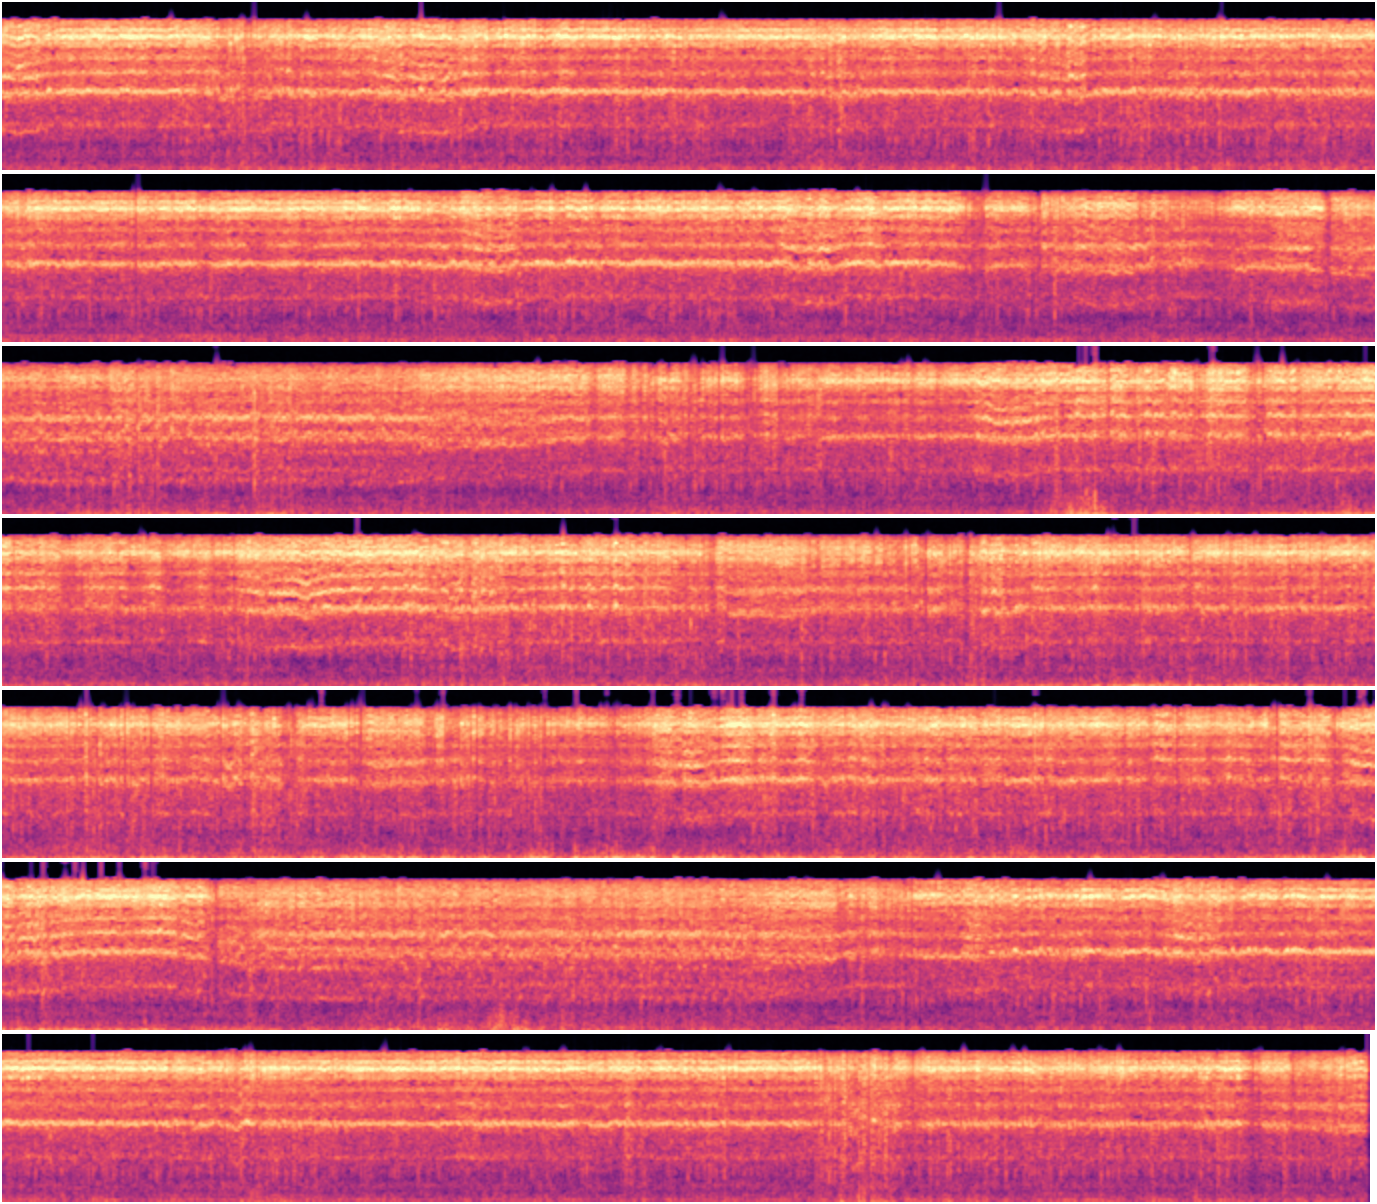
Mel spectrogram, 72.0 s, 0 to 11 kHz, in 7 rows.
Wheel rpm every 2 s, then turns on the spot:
230, 230, 230, 230, 230, 230, 230, 230, 230, 220, 200, 190, 220, 230, 230, 230, 220, 230, 230, 230, 230, 230, 230, 230, 230, 230, 210, 190, 200, 220, 230, 230, 230, 230, 230, 230.
none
